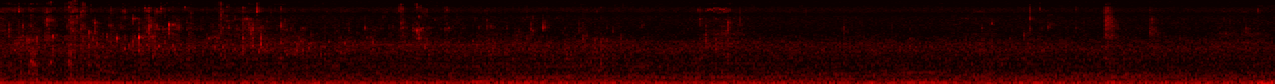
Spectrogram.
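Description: Diesel fuel pouring from a plastic gas can into a new fuel filter, filling its cavities to prime it before installation. A steady low rumble runs underneath.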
